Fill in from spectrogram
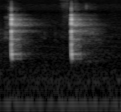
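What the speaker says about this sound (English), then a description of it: "Using the metronome, it should sound like this." Two crisp metronome clicks marking eighth notes, evenly spaced and fairly faint, over quiet background hum.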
